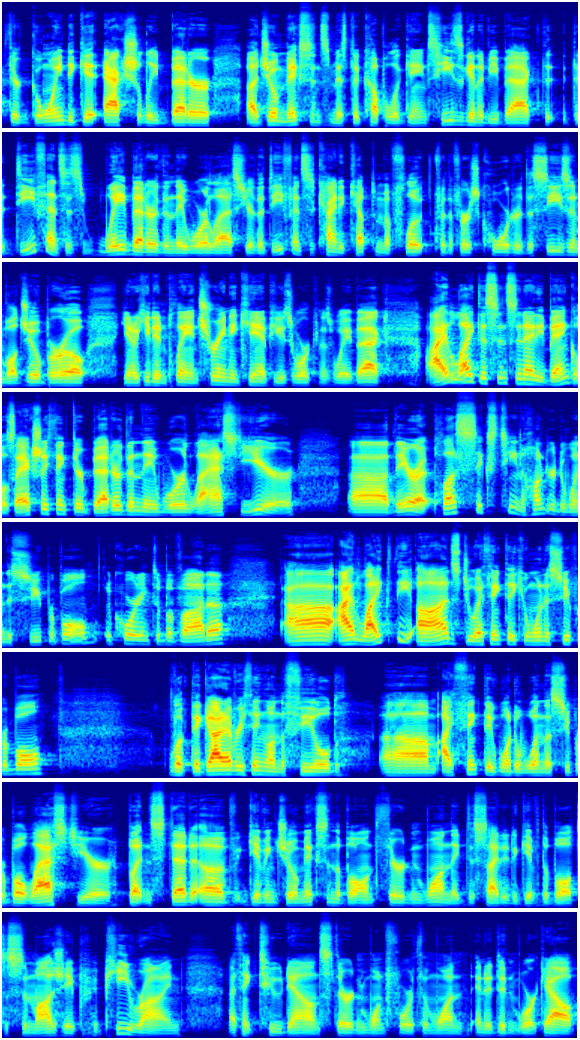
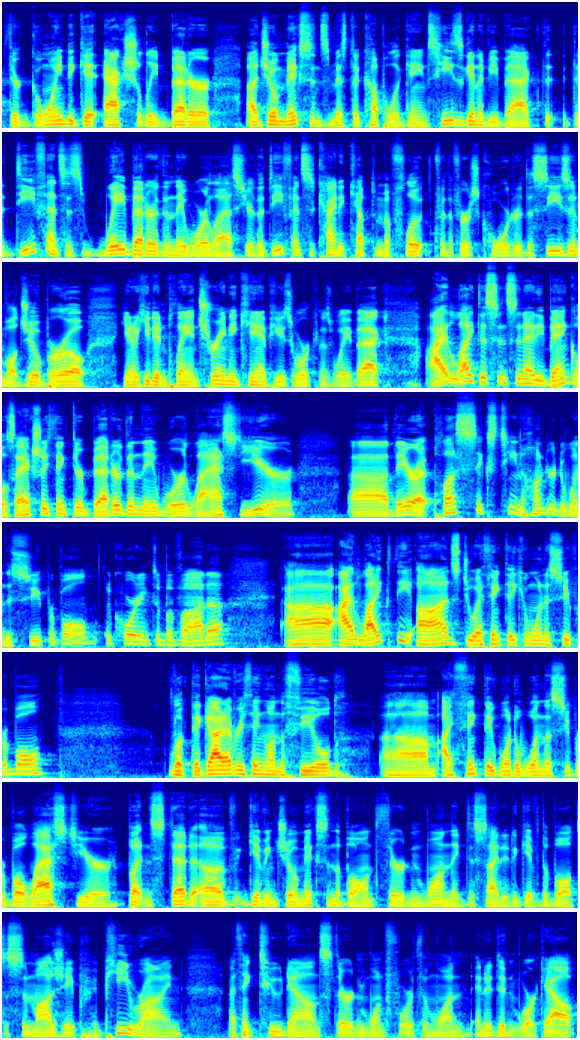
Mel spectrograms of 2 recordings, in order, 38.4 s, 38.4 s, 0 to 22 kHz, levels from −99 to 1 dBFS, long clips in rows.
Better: second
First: thin; very; fading below 500 Hz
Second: none

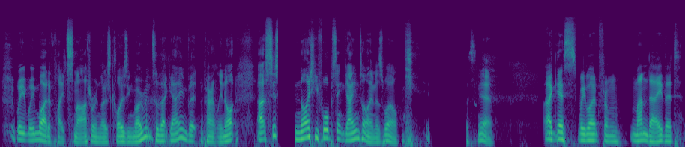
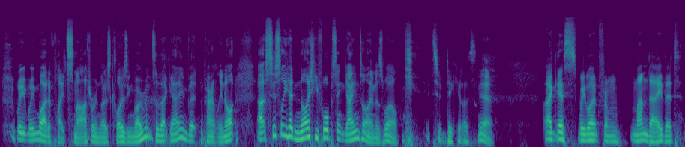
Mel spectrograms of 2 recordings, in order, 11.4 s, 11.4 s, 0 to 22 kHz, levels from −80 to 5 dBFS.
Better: second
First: audio cutting out; at 4.5 s and at 7 s for 0.5 s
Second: none

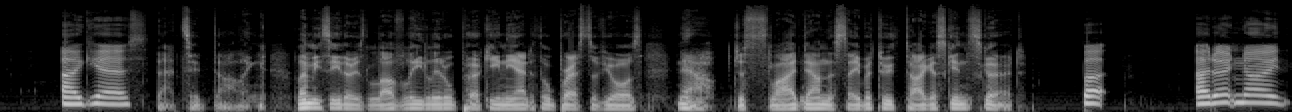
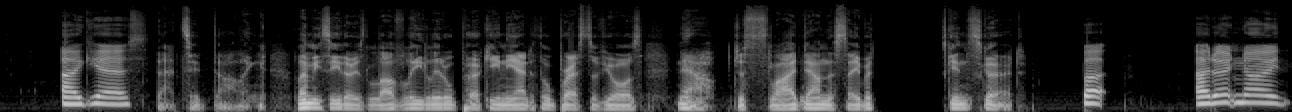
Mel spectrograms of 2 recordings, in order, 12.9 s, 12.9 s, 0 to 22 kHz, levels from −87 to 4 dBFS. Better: first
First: none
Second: audio cutting out; at 9 s for 0.5 s

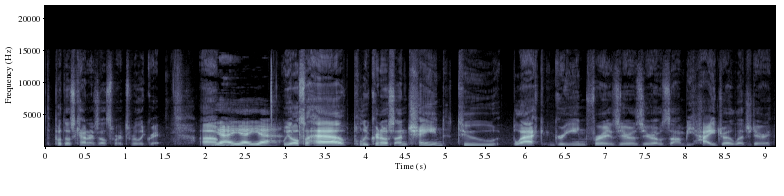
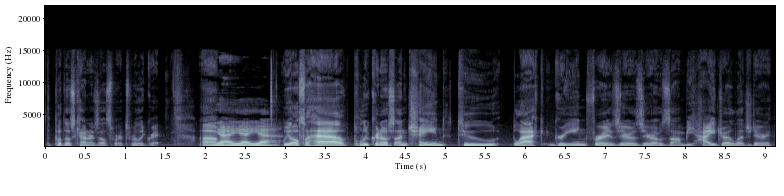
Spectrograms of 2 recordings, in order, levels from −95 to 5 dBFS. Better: second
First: thin; very; fading below 550 Hz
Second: none

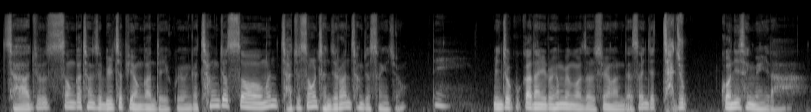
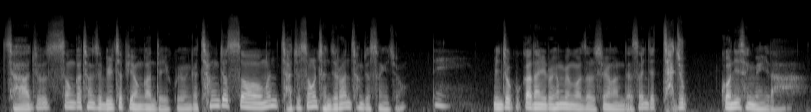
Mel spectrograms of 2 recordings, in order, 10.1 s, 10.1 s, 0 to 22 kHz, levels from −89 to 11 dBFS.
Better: first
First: none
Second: muffled; very slightly; fading above 4 kHz

